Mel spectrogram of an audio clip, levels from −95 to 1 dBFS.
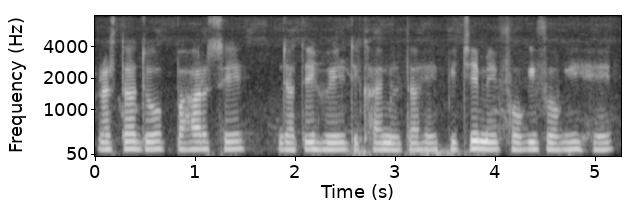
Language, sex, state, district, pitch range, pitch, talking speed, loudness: Hindi, male, Arunachal Pradesh, Lower Dibang Valley, 145-155 Hz, 150 Hz, 160 wpm, -18 LUFS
